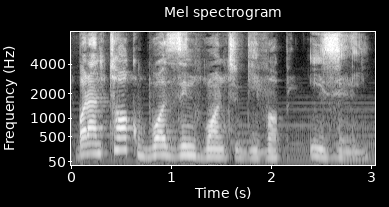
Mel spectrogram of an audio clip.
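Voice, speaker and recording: Storyteller voice reading a folktale, mid pitch, music under it. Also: expressive, a little slow, darkish tone. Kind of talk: scripted folktale narration.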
